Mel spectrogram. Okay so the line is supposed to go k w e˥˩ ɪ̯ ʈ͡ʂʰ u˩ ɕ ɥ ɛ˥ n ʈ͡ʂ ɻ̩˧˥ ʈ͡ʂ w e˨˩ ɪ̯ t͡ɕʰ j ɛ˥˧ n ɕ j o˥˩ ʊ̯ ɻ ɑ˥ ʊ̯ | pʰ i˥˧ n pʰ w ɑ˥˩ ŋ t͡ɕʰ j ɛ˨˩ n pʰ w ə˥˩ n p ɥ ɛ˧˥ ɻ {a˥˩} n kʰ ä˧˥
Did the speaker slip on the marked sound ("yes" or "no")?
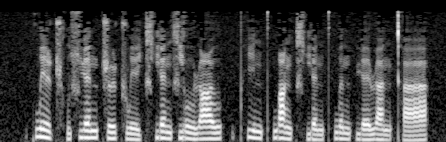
no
